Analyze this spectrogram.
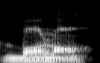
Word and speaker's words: Volant: Now, Henry just wanted to ask a question and to see whether you could pronounce volant better than us. Volant.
